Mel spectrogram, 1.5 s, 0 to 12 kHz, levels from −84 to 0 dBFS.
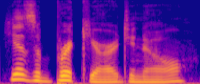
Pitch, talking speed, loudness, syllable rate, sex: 130 Hz, 280 wpm, -18 LUFS, 5.2 syllables/s, male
